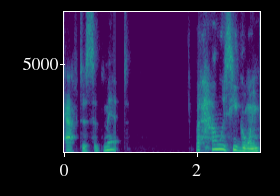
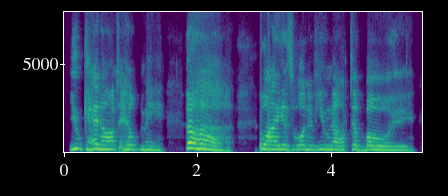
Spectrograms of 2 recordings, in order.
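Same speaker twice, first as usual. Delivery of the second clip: put-on despairing old emperor; 7 semitones higher, 4 dB louder than usual. A narrator's reading. Old emperor voiced in story.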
